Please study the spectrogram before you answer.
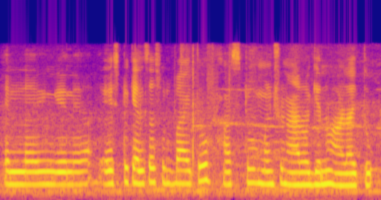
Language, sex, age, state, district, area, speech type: Kannada, female, 30-45, Karnataka, Mandya, rural, spontaneous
